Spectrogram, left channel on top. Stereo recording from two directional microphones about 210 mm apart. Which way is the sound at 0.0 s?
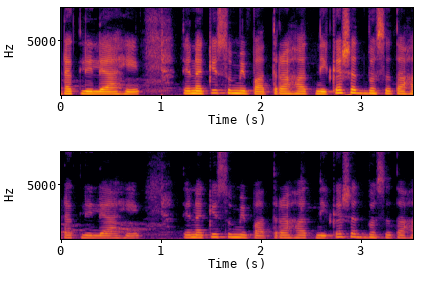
45° left (ahead or behind).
